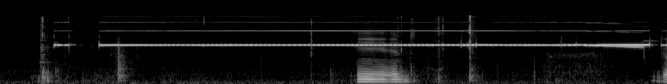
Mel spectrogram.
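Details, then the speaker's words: Steady high-pitched continuous alarm with brief voice and clicks: an LVAD controller alarming when one battery is disconnected and reattached during a controller change-out, demonstrated in EMS ALS training before the driveline is switched to the new controller. "so disconnect one of the batteries and attach it it's going to alarm"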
